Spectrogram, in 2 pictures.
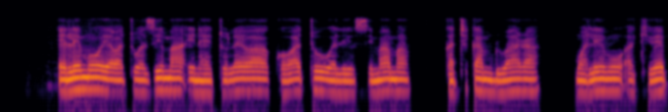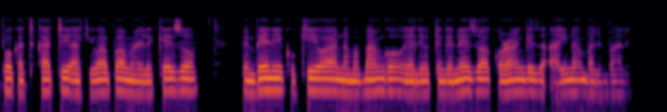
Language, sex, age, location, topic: Swahili, male, 25-35, Dar es Salaam, education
